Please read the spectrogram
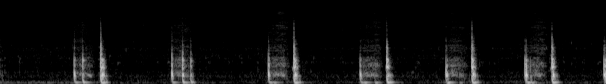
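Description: Large cleaver-style knife chopping a folded sheet of fresh pasta dough into strips on a floured wooden board: the blade knocks on the wood in quick pairs, about once a second.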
